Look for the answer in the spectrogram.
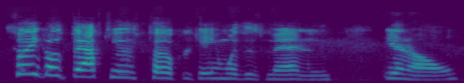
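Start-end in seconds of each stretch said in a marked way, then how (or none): none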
